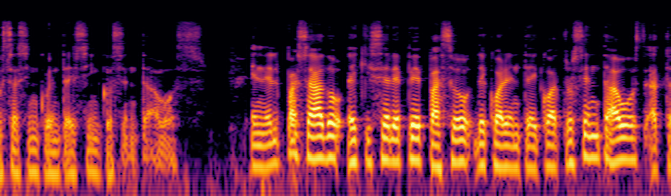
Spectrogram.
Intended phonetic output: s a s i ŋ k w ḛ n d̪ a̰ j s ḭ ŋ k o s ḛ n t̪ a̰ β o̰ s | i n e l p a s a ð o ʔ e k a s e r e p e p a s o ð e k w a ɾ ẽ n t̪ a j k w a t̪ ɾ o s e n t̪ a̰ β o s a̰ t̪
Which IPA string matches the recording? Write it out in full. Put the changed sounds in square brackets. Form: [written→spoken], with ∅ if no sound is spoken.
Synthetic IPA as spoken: s a s i ŋ k w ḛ n [d̪→t̪] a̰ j s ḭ ŋ k o s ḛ n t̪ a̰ β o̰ s | [i→e] n e l p a s a ð o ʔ e k [a→i] s e [r→ɾ] e p e p a s o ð e k w a ɾ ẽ n t̪ a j k w a t̪ ɾ o s e n t̪ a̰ β o s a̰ t̪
